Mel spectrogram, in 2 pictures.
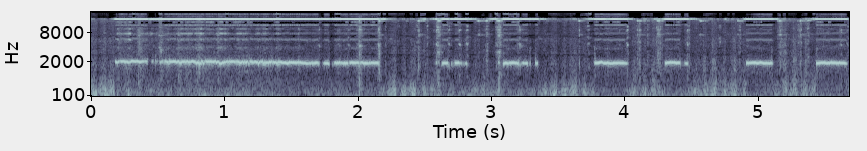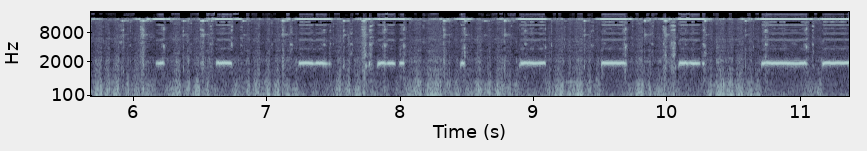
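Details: Front-load dryer running: high shrill squeal chirping in uneven pulses, roughly twice a second with the drum turning; traced to the worn front drum slider (support), to be replaced.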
